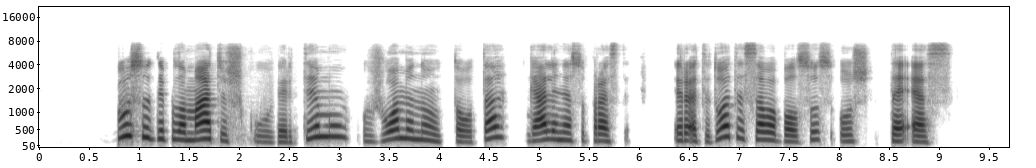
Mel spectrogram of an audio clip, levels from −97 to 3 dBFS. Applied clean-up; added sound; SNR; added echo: none; none; none; none.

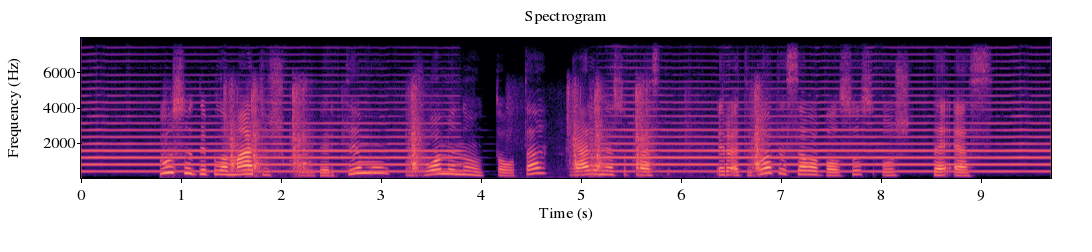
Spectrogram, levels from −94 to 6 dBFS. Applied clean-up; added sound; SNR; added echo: none; Door + Brass instrument; 4 dB; none.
